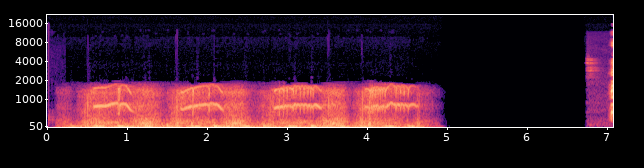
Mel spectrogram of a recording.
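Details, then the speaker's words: Lung auscultation example of wheezes, which are squeaky sounds from narrowed airways, often on exhalation. Four rapid breath sounds, each with a continuous musical whistling tone. "las sibilancias que son ruidos chillones producidos por las vías aéreas estrechas y a menudo se pueden presentar cuando una persona exhala"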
